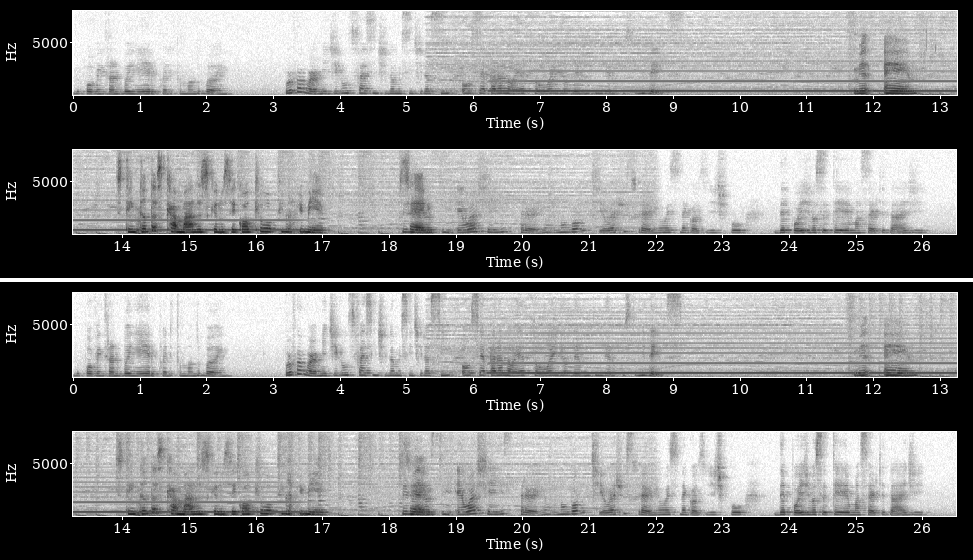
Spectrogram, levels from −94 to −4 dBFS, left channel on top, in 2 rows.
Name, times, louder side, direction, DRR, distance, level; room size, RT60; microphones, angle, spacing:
voice 1, 0.0-2.4 3.2-9.1 16.4-16.6 18.2-23.5 23.8-26.0, right 2 dB, 70° right, 2 dB, 3.0 m, -36 dB
sound 1, 5.3-22.0, equal, 15° left, 7.4 m, -52 dB
sound 2, 6.2-17.1, right 1 dB, 85° right, 1.4 m, -37 dB
sound 3, 11.6-19.2, right 1 dB, 20° right, 3.7 m, -45 dB
voice 2, 11.7-12.7 14.1-17.0 18.3-18.7, left 2 dB, 30° left, 9 dB, 1.1 m, -24 dB
11.0 x 10.5 x 3.2 m, 0.28 s
head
